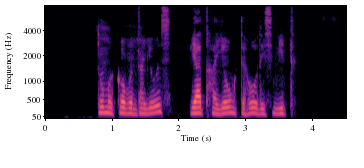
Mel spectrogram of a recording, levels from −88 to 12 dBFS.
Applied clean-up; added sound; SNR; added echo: neural mask model Resemble Enhance denoiser.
